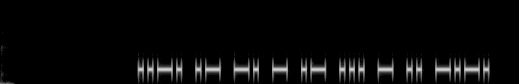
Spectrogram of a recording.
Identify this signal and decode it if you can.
Morse code, heard as a keyed tone, about 25 wpm, 700 Hz. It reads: FANTASTIC
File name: practice / 25wpm / 9 Letter Words - First 3 Letters Given - 25wpm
